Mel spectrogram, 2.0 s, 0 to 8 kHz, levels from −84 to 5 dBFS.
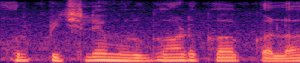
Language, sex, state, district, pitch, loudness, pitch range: Hindi, male, Uttar Pradesh, Shamli, 140 Hz, -14 LUFS, 130-145 Hz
